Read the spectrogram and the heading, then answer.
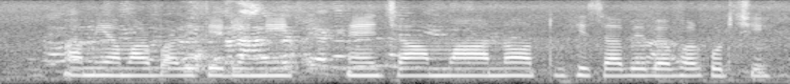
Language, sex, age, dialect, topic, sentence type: Bengali, female, 18-24, Western, banking, statement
